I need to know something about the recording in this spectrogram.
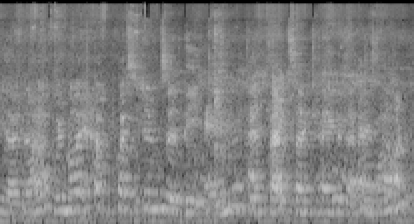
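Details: Adult woman speaking; no disorder.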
